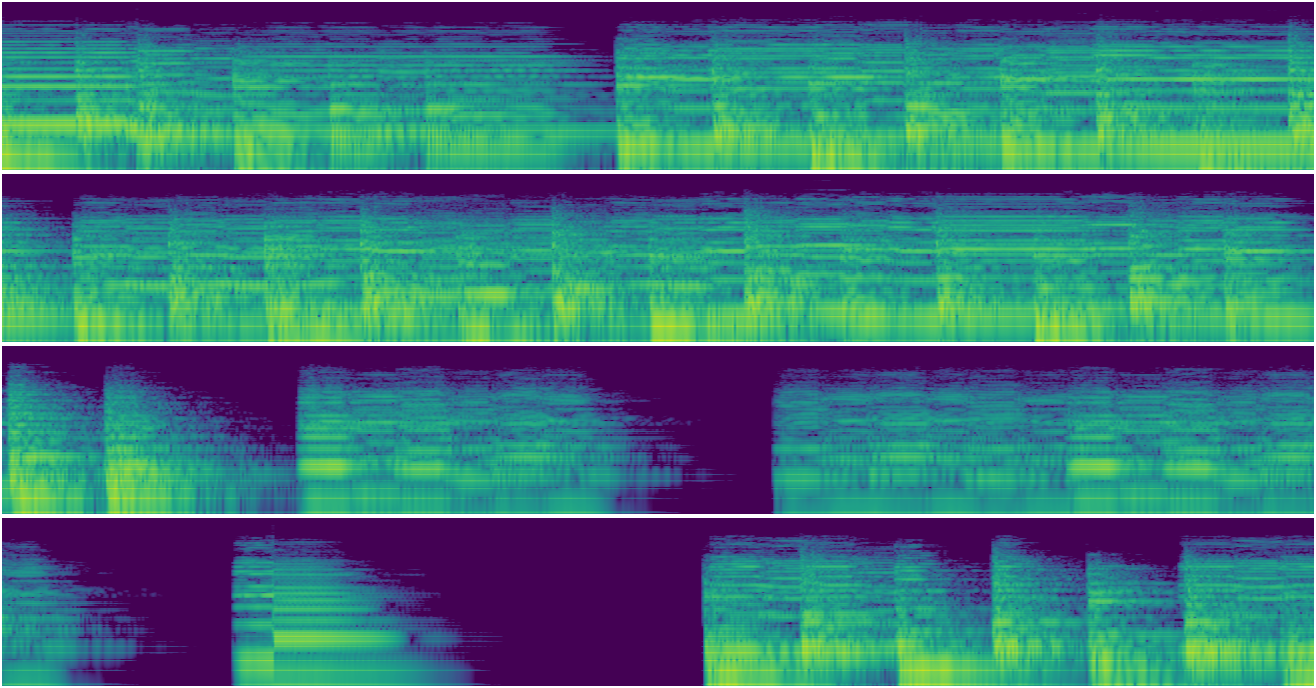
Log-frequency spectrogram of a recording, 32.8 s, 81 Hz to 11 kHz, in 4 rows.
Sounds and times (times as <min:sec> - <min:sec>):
Wind instrument, woodwind instrument: 0:00.0 - 0:20.3, 0:21.3 - 0:25.1, 0:26.1 - 0:27.1, 0:29.0 - 0:32.8.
